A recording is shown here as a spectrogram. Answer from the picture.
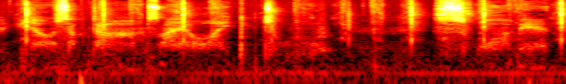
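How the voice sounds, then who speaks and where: A woman whispers very slowly, with long, frequent pauses between words. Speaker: ASMR creator. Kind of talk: ASMR personal attention, casual talk to camera. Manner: soft-spoken, whispery. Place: home room. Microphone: studio mic.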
